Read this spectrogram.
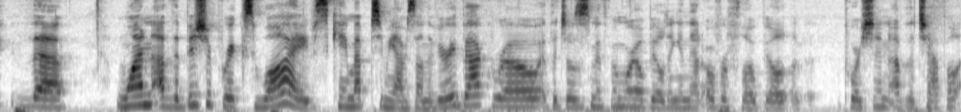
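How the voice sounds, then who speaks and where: Laughing frequently, an older woman being interviewed recounts something from her own life in a lively manner, imitating what other people said. Her pitch is medium.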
